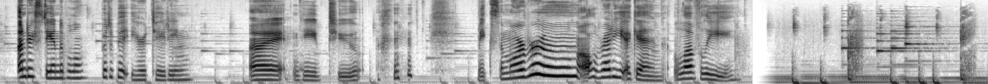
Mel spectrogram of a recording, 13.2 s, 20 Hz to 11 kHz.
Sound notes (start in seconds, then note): 5.1 laughs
